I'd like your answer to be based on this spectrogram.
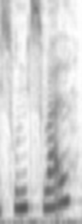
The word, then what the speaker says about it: Sundsvall: Du bist in Schweden aufgewachsen, in Sundsvall, habe ich das richtig ausgesprochen, ja.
